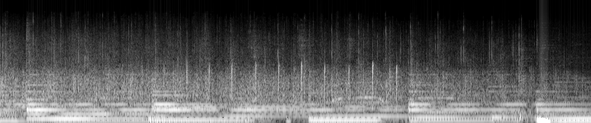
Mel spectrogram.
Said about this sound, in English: Come on, give a big hand clap.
